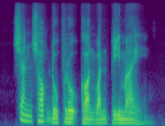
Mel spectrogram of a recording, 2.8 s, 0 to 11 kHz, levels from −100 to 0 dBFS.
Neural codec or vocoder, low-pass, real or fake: codec, 16 kHz in and 24 kHz out, 0.8 kbps, FocalCodec, streaming, 65536 codes; 9.9 kHz; fake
